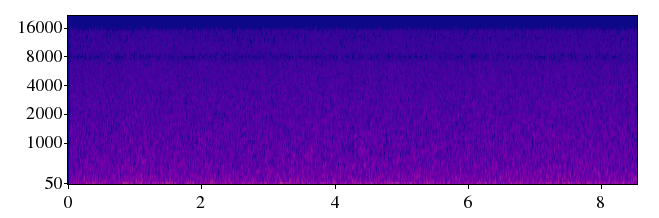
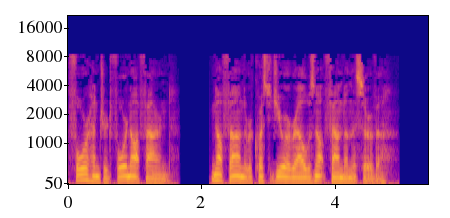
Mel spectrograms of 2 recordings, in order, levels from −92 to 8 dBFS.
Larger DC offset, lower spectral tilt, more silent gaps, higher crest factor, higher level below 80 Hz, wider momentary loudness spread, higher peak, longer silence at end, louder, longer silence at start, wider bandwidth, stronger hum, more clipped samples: neither; second, -3 dB/octave vs -6.5 dB/octave; second, none vs 1.70-2.11 s; about the same, 14 dB vs 14 dB; second, -64 dBFS vs -36 dBFS; second, 1 LU vs 11 LU; second, -42 dBFS vs 0 dBFS; second, 0 s vs 0.45 s; second, -58 LUFS vs -14 LUFS; about the same, 0.05 s vs 0 s; first, 16.5 kHz vs 8.8 kHz; neither; neither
